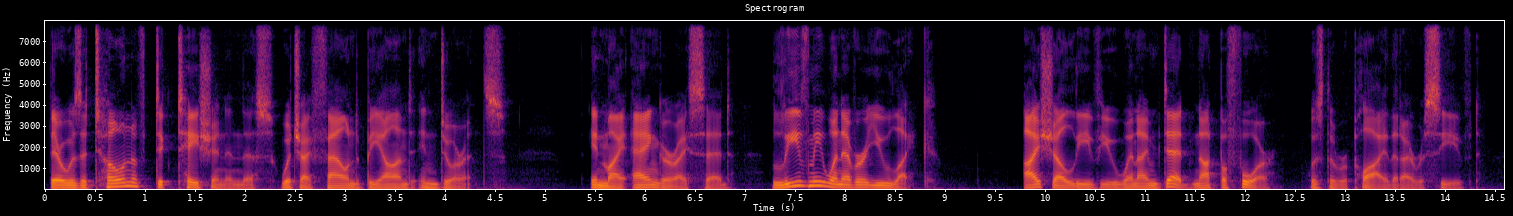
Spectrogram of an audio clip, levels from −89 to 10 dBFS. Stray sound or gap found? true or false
false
